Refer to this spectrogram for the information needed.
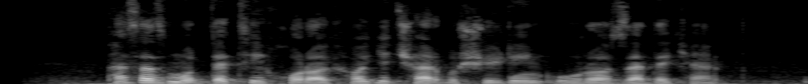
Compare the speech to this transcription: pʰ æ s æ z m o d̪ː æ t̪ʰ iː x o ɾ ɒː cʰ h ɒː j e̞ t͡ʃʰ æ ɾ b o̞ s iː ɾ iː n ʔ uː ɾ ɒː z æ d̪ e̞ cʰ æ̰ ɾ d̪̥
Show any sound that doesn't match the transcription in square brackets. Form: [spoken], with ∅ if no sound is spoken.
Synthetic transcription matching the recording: pʰ æ s æ z m o d̪ː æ t̪ʰ iː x o ɾ ɒː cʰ h ɒː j e̞ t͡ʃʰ æ ɾ b o̞ [ʃ] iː ɾ iː n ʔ uː ɾ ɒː z æ d̪ e̞ cʰ æ̰ ɾ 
